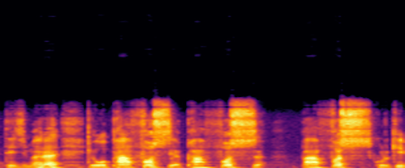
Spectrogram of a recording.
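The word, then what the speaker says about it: Πάφος: 세상에 바보 섬이 다 있냐 할 테지만 요거 파포스 파포스 파스 그렇게 발음하면 되는데 성경에는 바보라고 돼 있으니까 우리는 바보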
